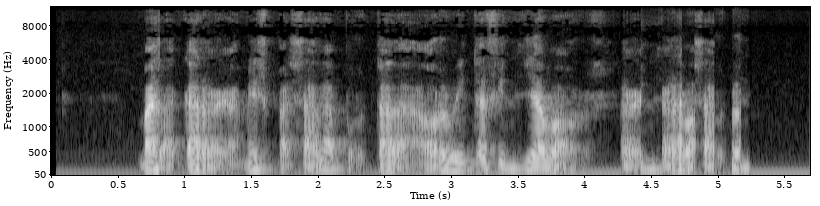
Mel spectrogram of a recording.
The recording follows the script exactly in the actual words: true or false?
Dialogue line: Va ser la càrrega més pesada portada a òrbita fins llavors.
false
